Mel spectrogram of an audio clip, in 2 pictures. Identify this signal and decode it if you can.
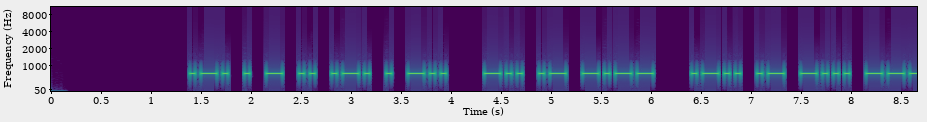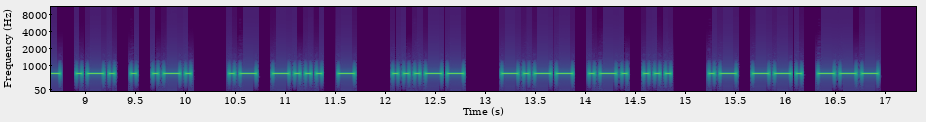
Morse code, heard as a keyed tone, about 22 wpm, 700 Hz. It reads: RETIRED DAY LABORER ABT 3 YRS AGO
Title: Practice QSO - Exchange 3 - More Info - 22wpm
